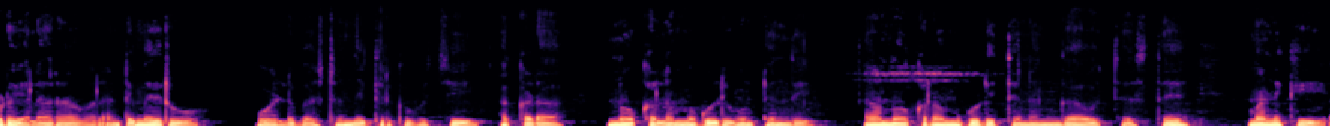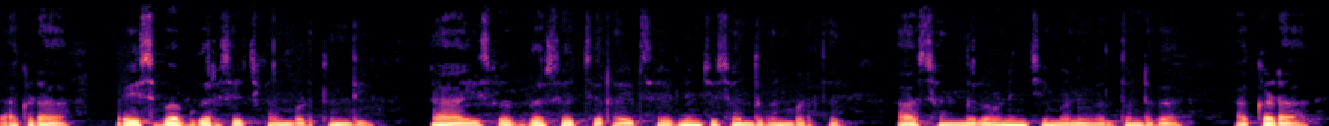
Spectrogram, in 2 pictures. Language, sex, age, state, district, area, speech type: Telugu, male, 45-60, Andhra Pradesh, Kakinada, urban, spontaneous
